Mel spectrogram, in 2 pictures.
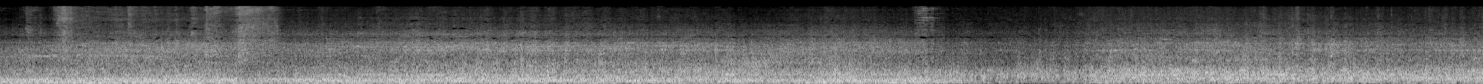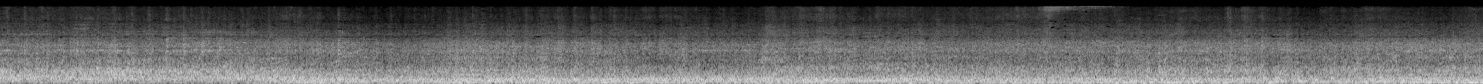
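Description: Norfolk Southern freight train passing close by: the diesel locomotives go by, then a string of covered hopper cars rolls past with a steady rumble and clickety-clack of wheels over rail joints. A few brief sharp sounds stand out in the first few seconds and again about nine seconds in.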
